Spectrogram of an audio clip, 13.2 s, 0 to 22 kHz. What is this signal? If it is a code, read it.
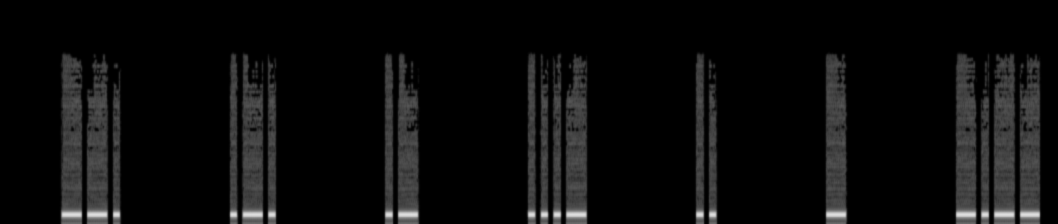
Morse code, heard as a keyed tone, about 15 wpm, spaced as for 5 wpm, 1000 Hz. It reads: GRAVITY
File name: qotdfiles / 5wpm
